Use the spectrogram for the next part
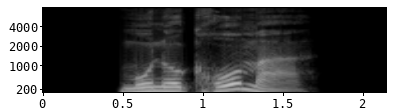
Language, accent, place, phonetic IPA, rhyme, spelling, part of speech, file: German, Germany, Berlin, [monoˈkʁoːmɐ], -oːmɐ, monochromer, adjective, De-monochromer.ogg
- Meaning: inflection of monochrom: 1. strong/mixed nominative masculine singular 2. strong genitive/dative feminine singular 3. strong genitive plural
